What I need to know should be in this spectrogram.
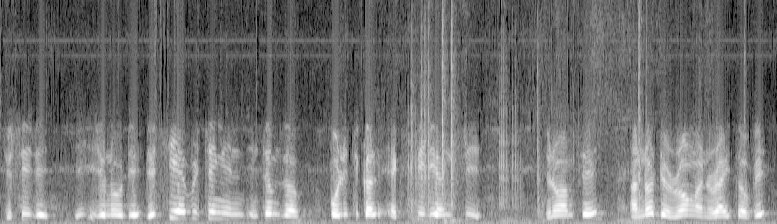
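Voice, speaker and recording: A man's voice: high voice, a little fast, a little mellow. A man with a Saint Lucian Caribbean accent giving emphatic opinions in casual patois-flavoured talk, often appealing to the listener. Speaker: caller to a live talk show. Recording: noisy call-in line.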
